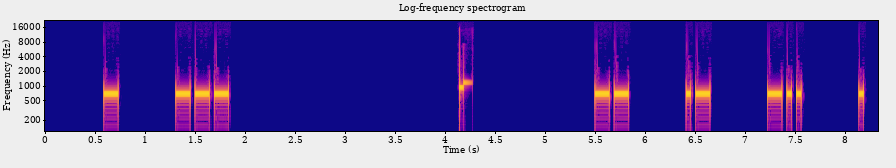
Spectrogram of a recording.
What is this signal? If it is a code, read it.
Morse code, heard as a keyed tone, about 25 wpm, spaced as for 12 wpm, 700 Hz. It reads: TO MADE
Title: 4x Character Spacing - Top 200 Words - 25wpm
